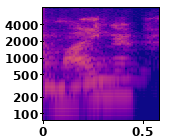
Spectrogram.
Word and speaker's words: Minehr: coloca um disclaimer aí que se pronuncia Miner Mas a gente não fica ofendido aí com outros apelidos minar min RH a gente escuta aí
